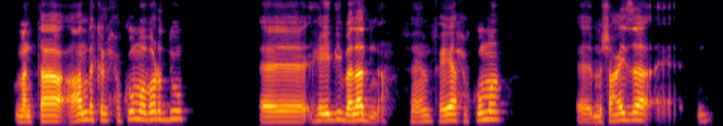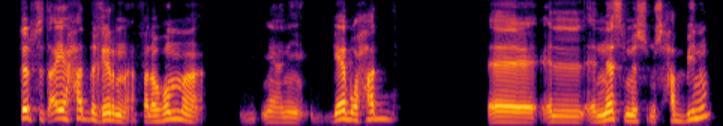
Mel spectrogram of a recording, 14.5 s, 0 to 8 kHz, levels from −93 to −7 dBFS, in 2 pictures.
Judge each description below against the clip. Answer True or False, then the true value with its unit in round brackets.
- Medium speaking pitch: True (155 Hz)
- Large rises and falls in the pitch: True (5.9 semitones)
